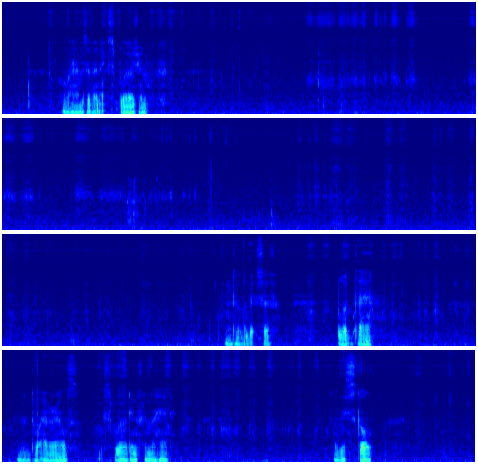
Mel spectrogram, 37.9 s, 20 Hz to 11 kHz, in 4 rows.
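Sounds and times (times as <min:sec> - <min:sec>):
pencil scratching on paper: 0:01.9 - 0:04.4, 0:06.1 - 0:10.3, 0:10.9 - 0:13.4, 0:15.4 - 0:22.7, 0:25.0 - 0:28.8, 0:30.4 - 0:35.4.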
